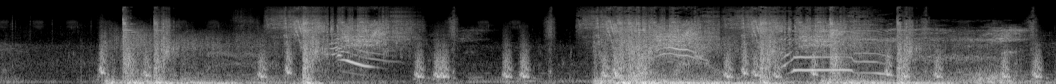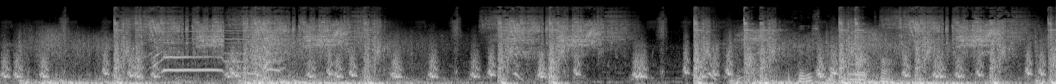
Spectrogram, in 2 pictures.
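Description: Swords clash and strike armour again and again.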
